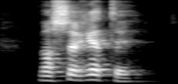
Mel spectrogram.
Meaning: launderette, laundromat
- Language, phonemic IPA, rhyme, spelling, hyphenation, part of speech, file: Dutch, /ˌʋɑ.səˈrɛ.tə/, -ɛtə, wasserette, was‧se‧ret‧te, noun, Nl-wasserette.ogg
